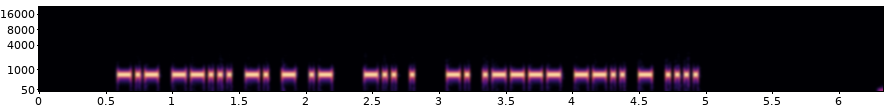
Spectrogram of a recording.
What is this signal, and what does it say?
Morse code, heard as a keyed tone, about 34 wpm, 700 Hz. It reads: K7NTA DE N1ZTH
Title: USA Callsign DE Callsign - 5 Characters - 35wpm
